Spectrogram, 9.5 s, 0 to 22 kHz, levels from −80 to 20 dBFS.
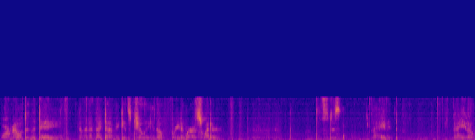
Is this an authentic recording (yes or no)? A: no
